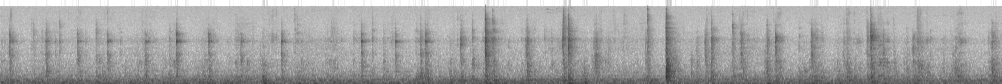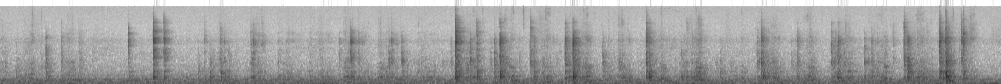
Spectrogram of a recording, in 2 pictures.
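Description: Hand screwdriver tightening the mounting screws of an interior door knob, making small metallic clicks and scrapes as the tool turns and the knob hardware shifts. A light even ticking runs through the first few seconds, and several sharper knocks come about a third of the way in and again toward the end, over a steady low hum.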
